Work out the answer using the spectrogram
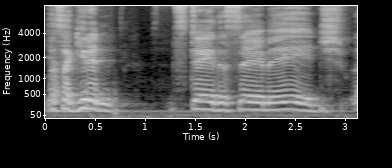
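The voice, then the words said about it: Imitates another person's voice. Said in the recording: “That was my McConaughey impression.”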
